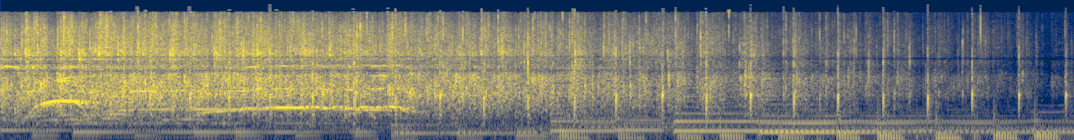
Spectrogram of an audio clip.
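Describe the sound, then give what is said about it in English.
An audience applauds steadily, a dense wash of many hands clapping at a fairly loud, even level throughout, with faint background tones and no one speaking over it. “It's a round of applause.”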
